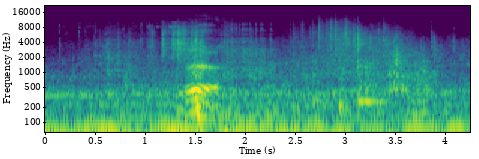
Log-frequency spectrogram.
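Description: Film soundtrack: handcuff chains rattling and clinking as cuffed hands shift on a table, over a low steady drone. A short wavering pitched sound about one and a half seconds in is the loudest moment.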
